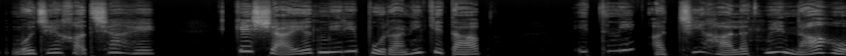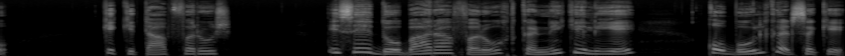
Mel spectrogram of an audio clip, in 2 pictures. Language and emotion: Urdu, fearful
